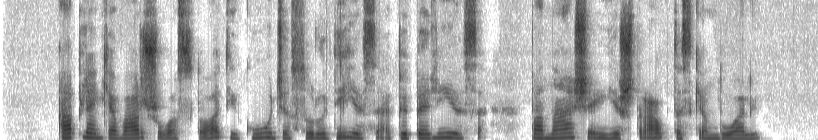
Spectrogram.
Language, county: Lithuanian, Kaunas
